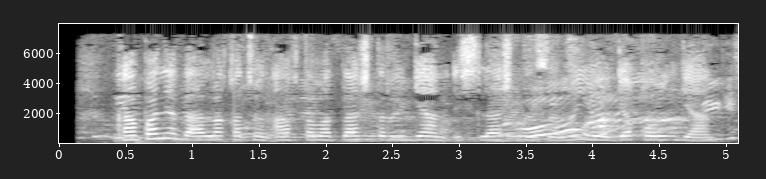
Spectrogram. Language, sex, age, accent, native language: Uzbek, female, 18-24, Jizzax, Uzbek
